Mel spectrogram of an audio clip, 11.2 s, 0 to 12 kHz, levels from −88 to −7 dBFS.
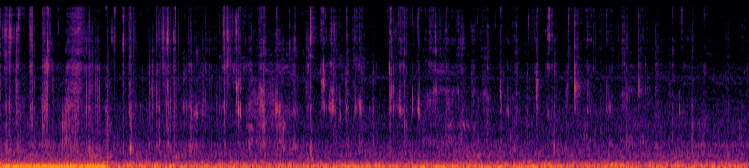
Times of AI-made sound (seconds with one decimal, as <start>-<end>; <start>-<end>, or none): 4.3-4.8; 7.5-8.2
